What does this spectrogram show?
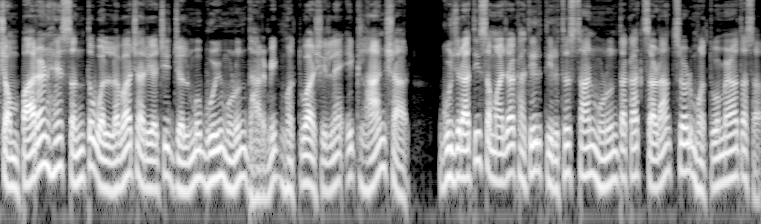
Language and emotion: Goan Konkani, neutral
